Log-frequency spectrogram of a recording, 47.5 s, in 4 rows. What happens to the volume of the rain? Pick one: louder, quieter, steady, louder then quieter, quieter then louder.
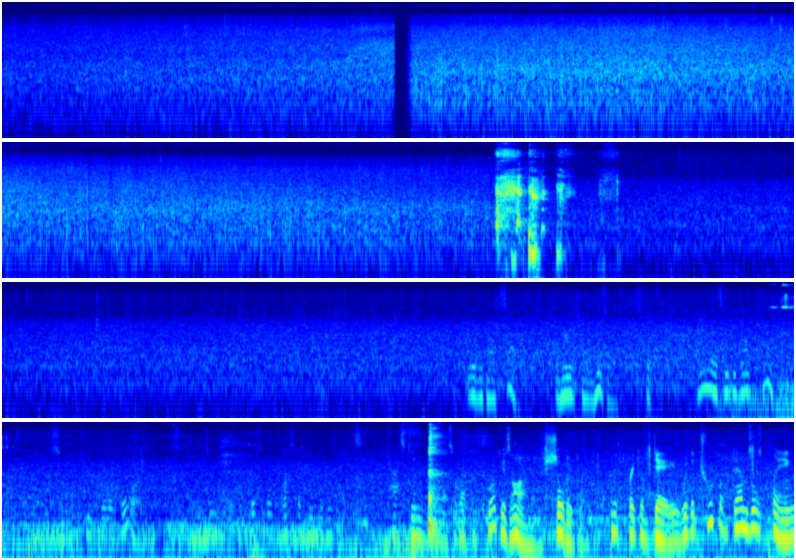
quieter.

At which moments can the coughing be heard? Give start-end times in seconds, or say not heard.
19.2-21.1, 42.0-42.9.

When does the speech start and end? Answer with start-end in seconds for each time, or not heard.
30.7-47.4.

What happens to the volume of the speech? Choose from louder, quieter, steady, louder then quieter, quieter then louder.
louder.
